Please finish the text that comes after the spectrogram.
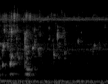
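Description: Tap water runs into a cooking pot in a home kitchen: a brief, faint, splashy stream with no voices over it.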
